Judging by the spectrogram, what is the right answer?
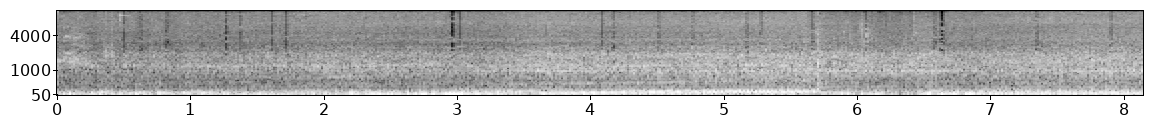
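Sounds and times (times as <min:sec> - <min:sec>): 
car engine revving through four-speed manual gear changes: 0:00.4 - 0:08.1.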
